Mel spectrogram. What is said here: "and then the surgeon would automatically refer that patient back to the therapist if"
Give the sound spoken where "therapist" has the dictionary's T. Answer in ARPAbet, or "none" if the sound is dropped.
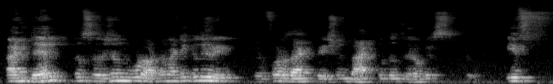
none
